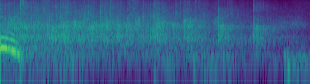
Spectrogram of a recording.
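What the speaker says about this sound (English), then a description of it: "please give a round of applause to Mike" An audience at a conference breaks into applause, a dense spread of clapping that holds steady and then thins out toward the end.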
